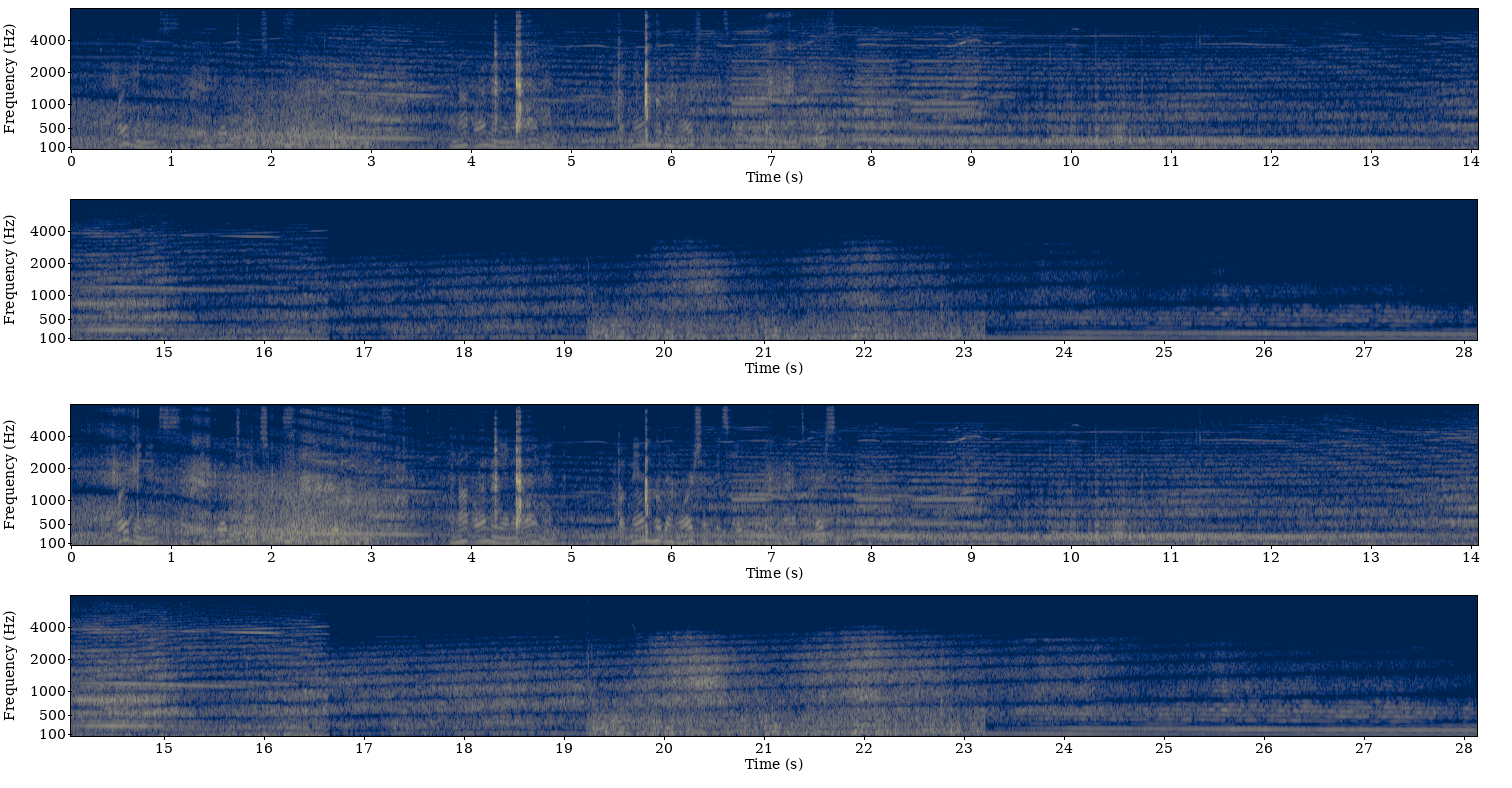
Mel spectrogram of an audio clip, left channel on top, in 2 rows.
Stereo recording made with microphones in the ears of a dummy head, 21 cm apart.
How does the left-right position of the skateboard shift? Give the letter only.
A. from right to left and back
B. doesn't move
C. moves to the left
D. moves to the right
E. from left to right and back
C.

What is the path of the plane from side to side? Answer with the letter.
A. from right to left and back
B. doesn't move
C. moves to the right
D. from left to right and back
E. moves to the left
C.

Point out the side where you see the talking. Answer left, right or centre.
right.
